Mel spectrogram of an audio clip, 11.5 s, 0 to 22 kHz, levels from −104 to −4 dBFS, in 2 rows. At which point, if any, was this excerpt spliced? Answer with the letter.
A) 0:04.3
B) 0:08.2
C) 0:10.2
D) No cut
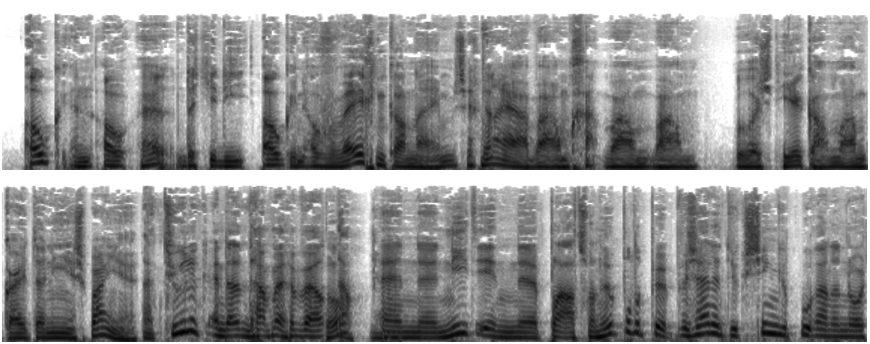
B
